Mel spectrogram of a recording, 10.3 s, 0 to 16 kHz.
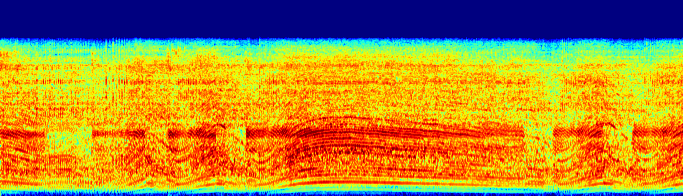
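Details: Shindaiwa EB254 Hybrid4 four-stroke handheld blower, sat a long time, old fuel filter, throttle locked; buzzy engine hunts, pitch sagging and climbing instead of holding top speed; stiff carburetor diaphragm and pump parts suspected, not confirmed.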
